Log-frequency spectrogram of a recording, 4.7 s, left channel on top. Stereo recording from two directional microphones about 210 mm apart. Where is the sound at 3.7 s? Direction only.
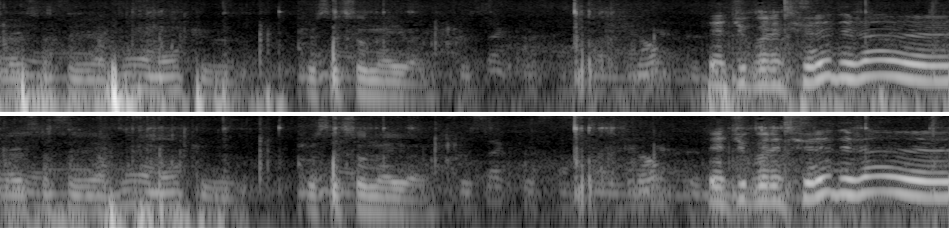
5° right (ahead or behind).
